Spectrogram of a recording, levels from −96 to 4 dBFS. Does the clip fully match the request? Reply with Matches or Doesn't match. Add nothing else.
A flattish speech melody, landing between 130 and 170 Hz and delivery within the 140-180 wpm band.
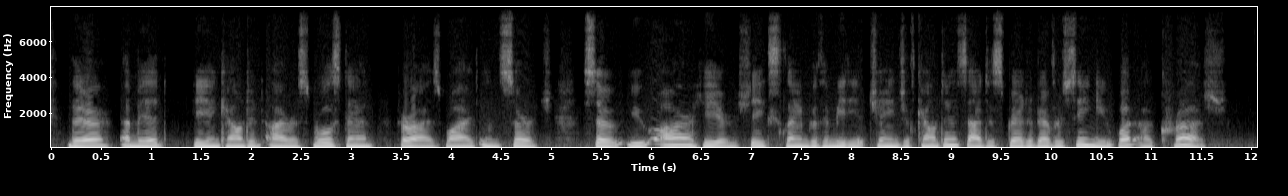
Doesn't match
